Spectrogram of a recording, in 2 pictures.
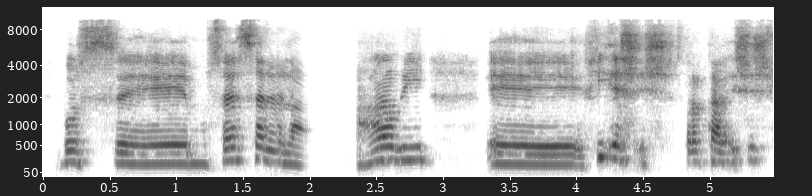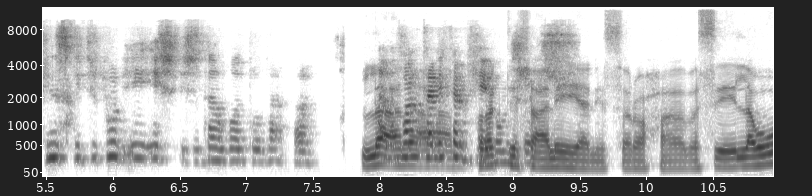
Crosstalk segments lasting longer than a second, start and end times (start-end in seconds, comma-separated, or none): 8.0-9.4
